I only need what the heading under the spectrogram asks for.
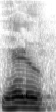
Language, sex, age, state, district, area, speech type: Kannada, male, 18-30, Karnataka, Chitradurga, rural, read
